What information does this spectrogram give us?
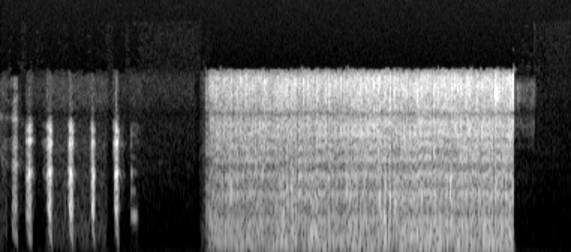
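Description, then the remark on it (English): Six quick rhythmic pulses, then a loud, dense buzzing drone of a swarm of bees attacking a man, holding steady for about two and a half seconds before cutting off abruptly. “A swarm of bees that are attacking him.”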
